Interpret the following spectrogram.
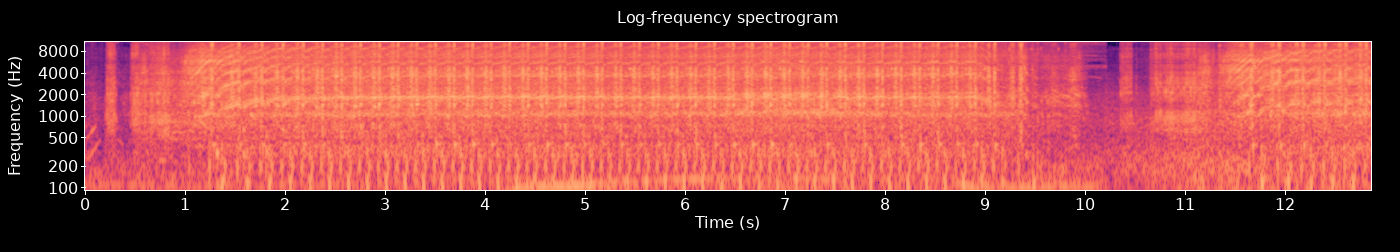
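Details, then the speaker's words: Briggs & Stratton industrial small engine propped on a tiller: sharp rapid popping about 160 a minute that sags, nearly dies, then catches again; it runs briefly on starter fluid but cuts off, even after adding a priming fuel pump and cleaning the carburetor bottom. "i've tried everything spraying starter fluid in there it of course it runs for a second but then cuts off"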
